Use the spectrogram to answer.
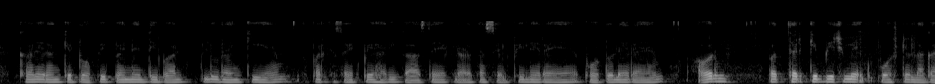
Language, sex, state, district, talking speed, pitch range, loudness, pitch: Hindi, male, Uttar Pradesh, Varanasi, 235 wpm, 105-120 Hz, -36 LUFS, 110 Hz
